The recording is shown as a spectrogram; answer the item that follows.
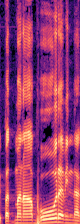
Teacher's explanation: ಪದ್ಮನಾಭ ಭೋರವಿಂದ ಭೋ ಅನ್ನೋದು ಮಹಾಪ್ರಾಣ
